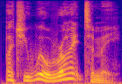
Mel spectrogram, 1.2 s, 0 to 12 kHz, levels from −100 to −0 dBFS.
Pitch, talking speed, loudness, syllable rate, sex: 140 Hz, 295 wpm, -15 LUFS, 6.2 syllables/s, male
